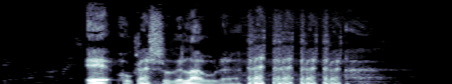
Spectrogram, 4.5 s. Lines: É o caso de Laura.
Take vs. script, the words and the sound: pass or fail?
fail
